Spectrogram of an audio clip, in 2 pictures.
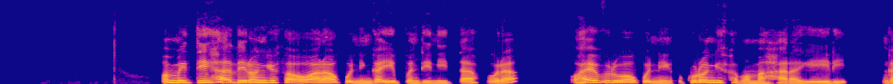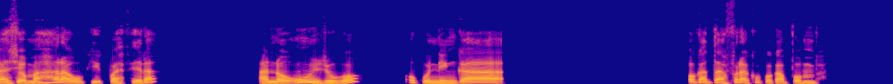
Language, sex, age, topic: Oshiwambo, female, 18-24, finance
